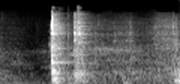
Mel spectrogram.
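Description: A knife clinks against a plate twice in quick succession while pulled pork is being sliced and shredded, close and crisp, then a faint scrape fades out.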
